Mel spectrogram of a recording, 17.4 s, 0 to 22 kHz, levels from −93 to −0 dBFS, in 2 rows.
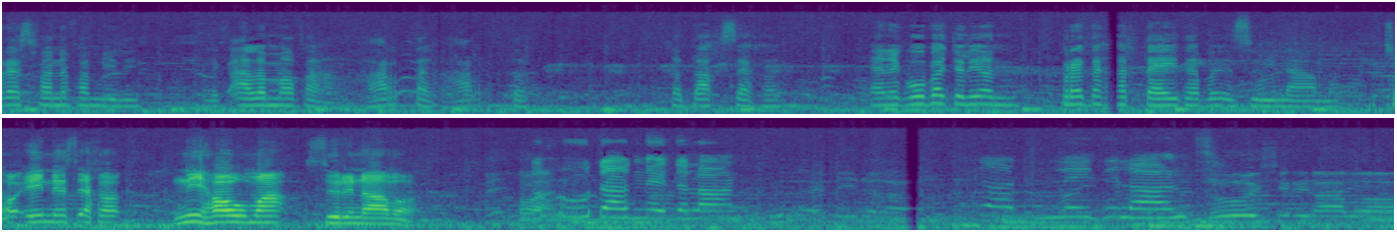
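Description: From 0.01 to 0.69 s the first cluster of scattered short gaps appears, with a few holes of around 10 ms each. The receiver filled each by continuing the last sound. The result is brief ticks or smears, seen on a spectrogram as thin vertical seams where partials flatten briefly.

Starting at 0.29 s and running to 17.15 s, repeated timing corrections stretch the audio to about 97% speed, adding roughly half a second overall. Each small repeated piece is a faint hiccup or an unsteady tempo. On the waveform these are short duplicated cycles spaced unevenly, always lengthening.

Those corrections come from clock drift between sender and receiver across the whole clip. The sender's clock runs about 5 percent slow, so the jitter buffer keeps draining and the receiver pads it. The spectrogram shows a steady scatter of tiny stretched slices rather than one event.

More scattered short gaps follow from 2.48 to 3.47 s, again as a few brief patches, each near 10 ms.

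At 6.90 to 7.00 s a short stall from a late packet holds the sound for 67 ms while the buffer sits empty, then resumes without losing anything. It sounds like a held, slightly buzzy moment. A spectrogram shows horizontal smeared bands frozen in place, and the waveform shows a repeating flat-envelope segment.

Further scattered short gaps occur from 9.24 to 10.41 s (a few small ones) and from 12.58 to 14.45 s. That second stretch is the heaviest, with several patches and one lasting around 70 ms. The last cluster, 15.87 to 17.30 s, has several more tiny ticks.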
